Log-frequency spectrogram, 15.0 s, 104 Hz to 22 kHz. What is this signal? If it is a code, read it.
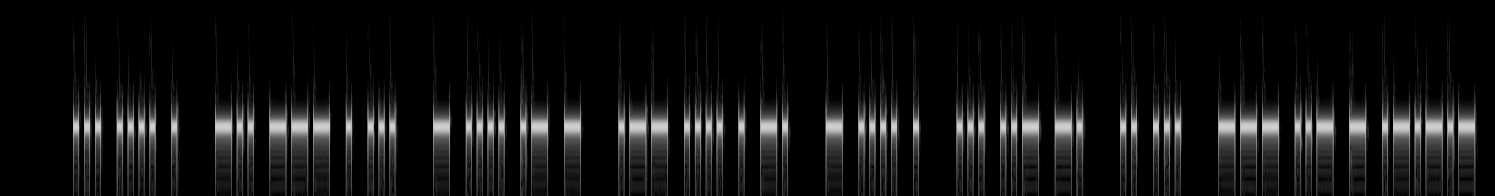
Morse code, heard as a keyed tone, about 21 wpm, 700 Hz. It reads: SHE DOES THAT WHEN THE SUN IS OUT.
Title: Sentences from Top 1000 Words - Review Part 1 - 22wpm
